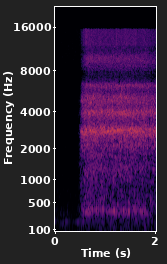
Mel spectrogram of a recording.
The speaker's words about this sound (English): And I really want you to focus on your breath, breathing in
